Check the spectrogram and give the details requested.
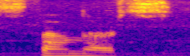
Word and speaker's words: standard: It ends with D, with the sound of D.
